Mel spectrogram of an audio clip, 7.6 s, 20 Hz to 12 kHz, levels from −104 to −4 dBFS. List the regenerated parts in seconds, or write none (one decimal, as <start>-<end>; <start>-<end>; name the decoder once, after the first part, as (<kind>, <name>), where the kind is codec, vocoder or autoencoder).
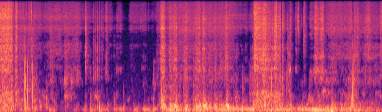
none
